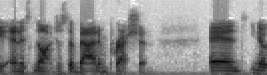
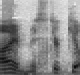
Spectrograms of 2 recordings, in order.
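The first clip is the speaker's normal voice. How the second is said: put-on lisp, higher pitch and slower pace; 3 semitones higher than usual. Mocking a movie tough guy's one line, Mr. Kill lisp impression. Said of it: "he says it with a lisp".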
